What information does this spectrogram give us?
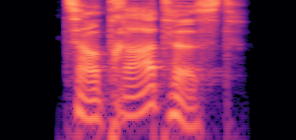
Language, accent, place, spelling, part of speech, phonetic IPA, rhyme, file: German, Germany, Berlin, zertratest, verb, [t͡sɛɐ̯ˈtʁaːtəst], -aːtəst, De-zertratest.ogg
- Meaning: second-person singular preterite of zertreten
